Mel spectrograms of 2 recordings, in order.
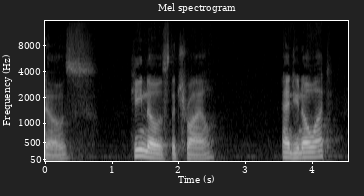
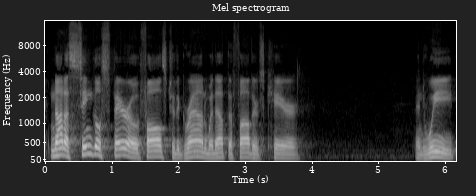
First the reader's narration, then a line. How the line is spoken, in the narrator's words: Jesus says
